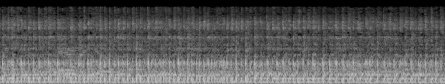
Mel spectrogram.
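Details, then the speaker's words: Yamaha 90 hp outboard, first run after rebuild with new pistons, rings, gaskets, rebuilt carbs, new water pump, double oiled, restart: loud, steady fast idle, no misfire or knocking; normal high idle until computer drops it. "normal high idle switch that Yamaha has that causes them to high idle until the computer says to low idle."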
